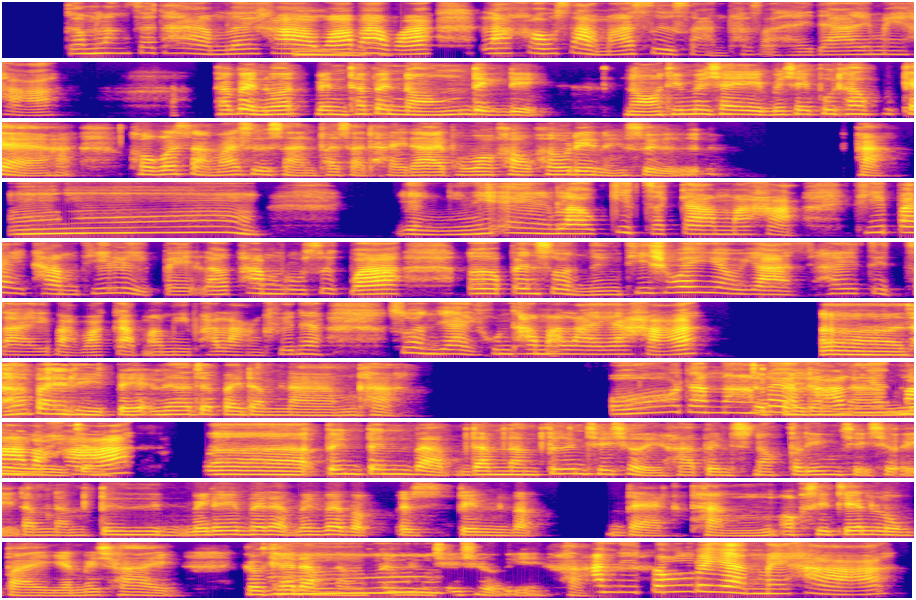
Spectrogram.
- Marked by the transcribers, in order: other noise; tapping
- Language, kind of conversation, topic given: Thai, podcast, เล่าเรื่องหนึ่งที่คุณเคยเจอแล้วรู้สึกว่าได้เยียวยาจิตใจให้ฟังหน่อยได้ไหม?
